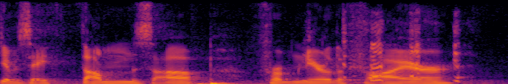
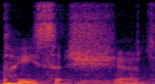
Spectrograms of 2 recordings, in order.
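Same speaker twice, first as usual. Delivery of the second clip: barked under breath, much slower; 4 dB quieter than usual. Narrator voicing a character's aside after another speaks: barked under his breath. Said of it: "Under his breath, he just barked".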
